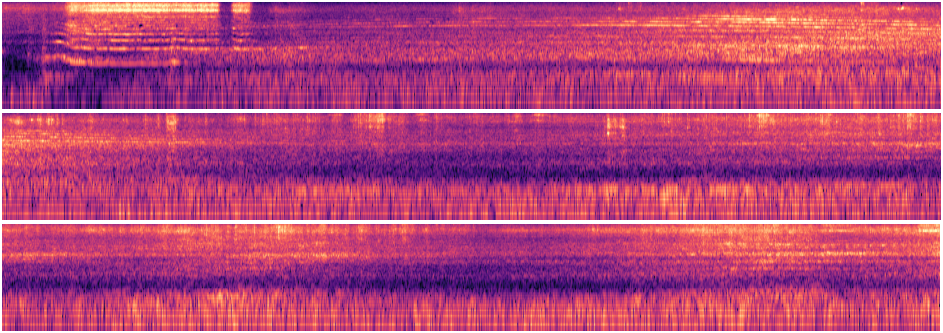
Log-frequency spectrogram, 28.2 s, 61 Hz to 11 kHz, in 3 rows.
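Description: Czech Railways class 242 electric locomotive passing with a passenger train: a short horn blast about half a second in, then a whine from the locomotive that slowly falls in pitch as it goes by. The coaches follow with a steady rumble of wheels on rail.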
